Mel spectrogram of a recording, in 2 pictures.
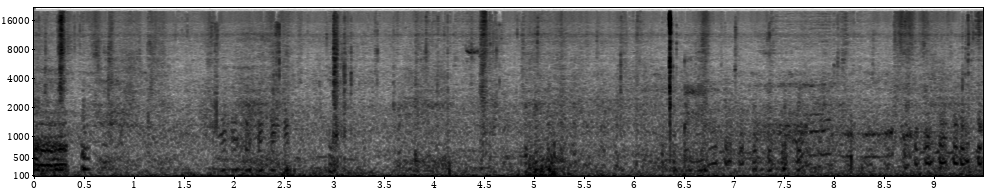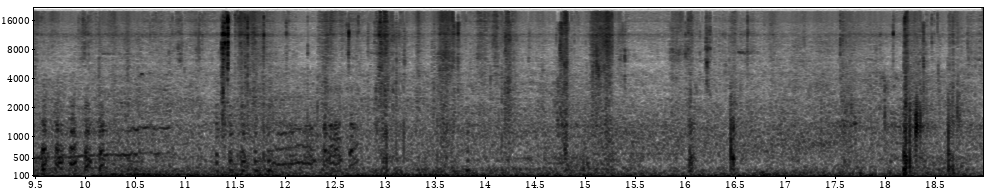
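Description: Chickens cluck in a hen house, with soft scattered bird calls heard among footsteps and a low steady hum, fairly quiet and spread across the whole stretch.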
